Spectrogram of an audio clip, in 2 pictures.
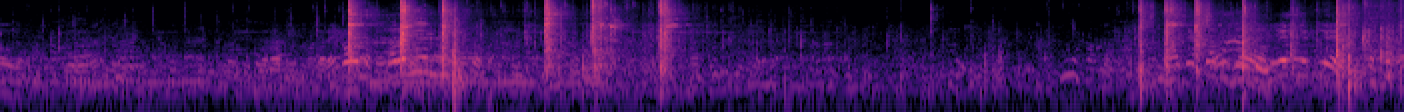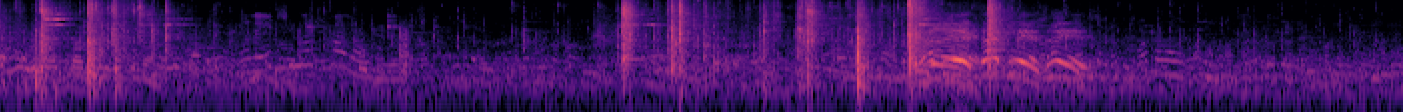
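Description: Steel swords clashing against each other and against plate armour in a medieval armoured duel. The blows come in three rapid flurries of sharp metallic clanks, with pauses between them.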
